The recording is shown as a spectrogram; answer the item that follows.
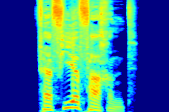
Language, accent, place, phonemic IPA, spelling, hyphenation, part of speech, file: German, Germany, Berlin, /fɛɐ̯ˈfiːɐ̯ˌfaxənt/, vervierfachend, ver‧vier‧fa‧chend, verb, De-vervierfachend.ogg
- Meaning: present participle of vervierfachen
